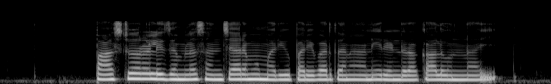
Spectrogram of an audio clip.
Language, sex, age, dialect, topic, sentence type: Telugu, female, 25-30, Southern, agriculture, statement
